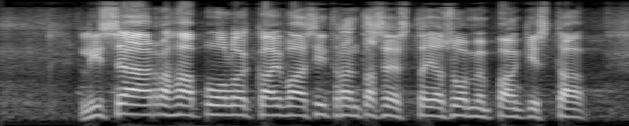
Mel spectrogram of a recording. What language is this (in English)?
Finnish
